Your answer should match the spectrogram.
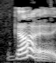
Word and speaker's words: Gaia: And I'm saying that right? – Gaia, yeah. – Because it's like Earth.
